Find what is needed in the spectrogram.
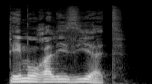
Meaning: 1. past participle of demoralisieren 2. inflection of demoralisieren: third-person singular present 3. inflection of demoralisieren: second-person plural present
- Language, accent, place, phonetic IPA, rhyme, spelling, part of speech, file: German, Germany, Berlin, [demoʁaliˈziːɐ̯t], -iːɐ̯t, demoralisiert, verb, De-demoralisiert.ogg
